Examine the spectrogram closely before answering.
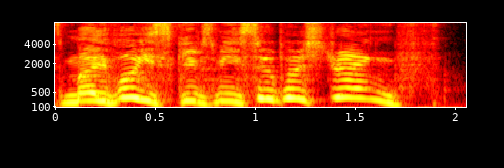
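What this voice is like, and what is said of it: Silly cartoon character voice. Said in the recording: “Tristan talks like this in Yu-Gi-Oh! Abridged ... he has a silly voice.”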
